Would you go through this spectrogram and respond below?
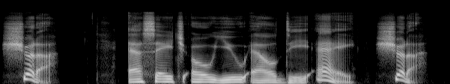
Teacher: We often change the sound to a schwa sound at the end.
